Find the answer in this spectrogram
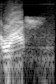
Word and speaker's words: gouache: e okay the one painting gouache it's it's pronounced gouache watercolor painting okay and they're two both of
